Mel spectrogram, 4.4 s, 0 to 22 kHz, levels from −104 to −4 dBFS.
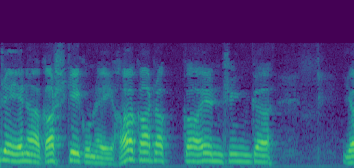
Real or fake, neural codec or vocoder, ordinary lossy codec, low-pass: real; none; AAC, 24 kbps; 19.8 kHz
